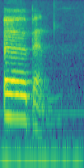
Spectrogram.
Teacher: it's got 2 syllables, and we stress the first one.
